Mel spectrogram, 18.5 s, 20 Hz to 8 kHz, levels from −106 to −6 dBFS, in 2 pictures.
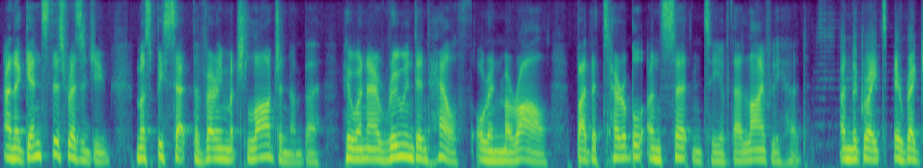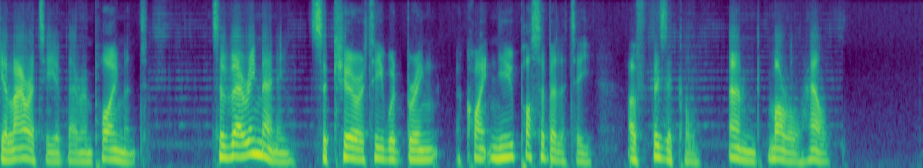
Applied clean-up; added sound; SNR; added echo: neural separator model SepFormer DNS4.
